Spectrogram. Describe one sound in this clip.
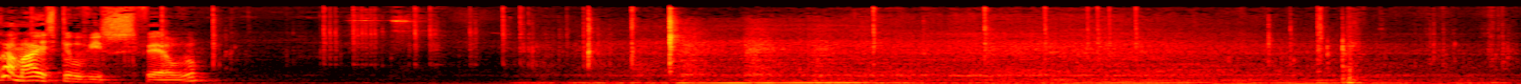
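Plastic parts click and creak as they are pried apart.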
